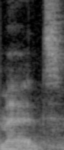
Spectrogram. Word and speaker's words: Mads: and there's rumors that is it math is that how you say it matt's michael james mickelson i don't know it's is what no it's uh danish danish yes yeah so mad so let's call it meds yeah that's mickelson so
